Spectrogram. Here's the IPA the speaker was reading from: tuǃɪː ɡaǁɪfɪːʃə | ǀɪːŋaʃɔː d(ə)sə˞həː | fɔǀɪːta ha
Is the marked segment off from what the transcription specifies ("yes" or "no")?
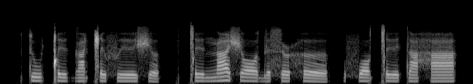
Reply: no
